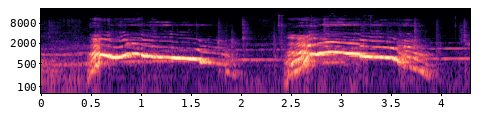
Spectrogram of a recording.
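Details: Schnauzer named Roscoe howling along with a monthly tornado warning siren test: two drawn-out wavering howls, each rising sharply then sliding down over about a second, with a steady siren tone underneath.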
